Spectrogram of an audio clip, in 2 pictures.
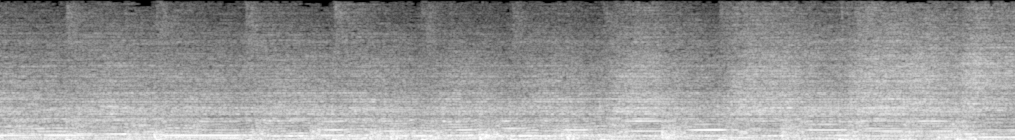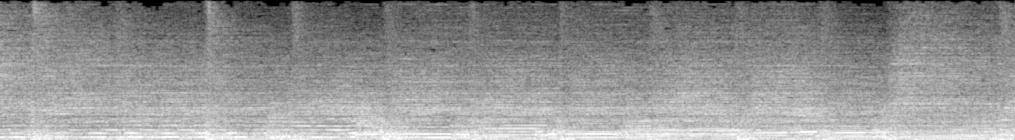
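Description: Blues band playing live with no vocals: electric guitar, bass guitar and drum kit, with a melodic lead line of held, bending notes over the rhythm.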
